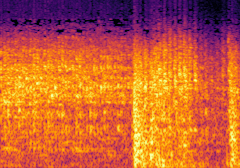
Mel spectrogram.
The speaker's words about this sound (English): To his left, an automobile approaches under a stone arch with an army officer in uniform at the wheel.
